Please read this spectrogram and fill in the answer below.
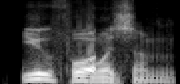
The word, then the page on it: euphuism: American English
